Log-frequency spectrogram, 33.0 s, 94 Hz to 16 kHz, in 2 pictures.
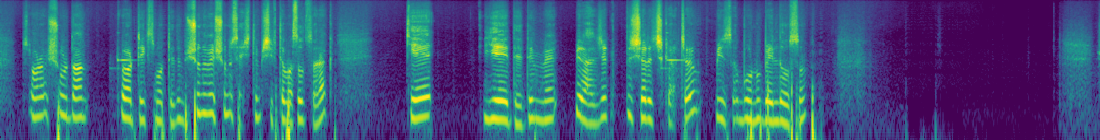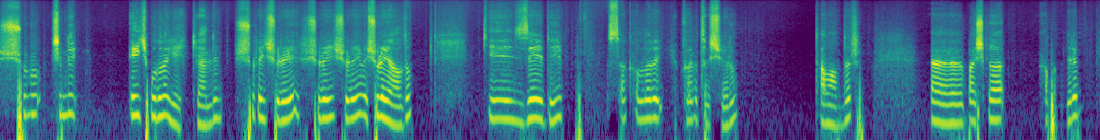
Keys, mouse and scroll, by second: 1.6 1, 2.6 click, 6.1 g, 7.8 y, 10.1 click, 10.6 middle click, 12.7 middle click, 14.3 3, 17.4 2, 21.5 shift+click, 23.7 g, 24.4 z, 28.2 click, 29.1 click, 30.1-31.2 middle drag, 31.8-32.8 middle drag.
